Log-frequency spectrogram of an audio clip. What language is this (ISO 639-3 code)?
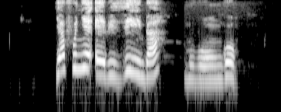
lug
